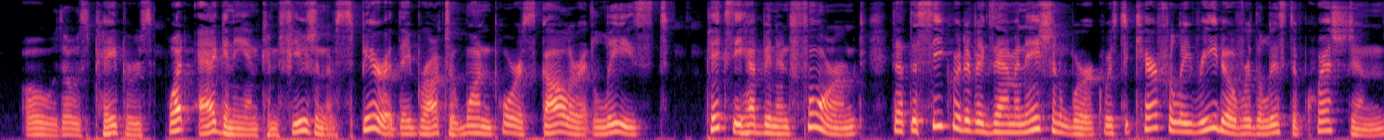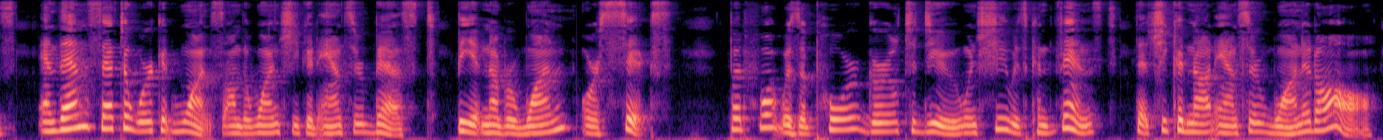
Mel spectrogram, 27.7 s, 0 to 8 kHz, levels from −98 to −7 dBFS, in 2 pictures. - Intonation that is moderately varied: No, wide, 6.0 semitones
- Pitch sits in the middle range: Yes, medium, 170 Hz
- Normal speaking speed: Yes, average, 165 wpm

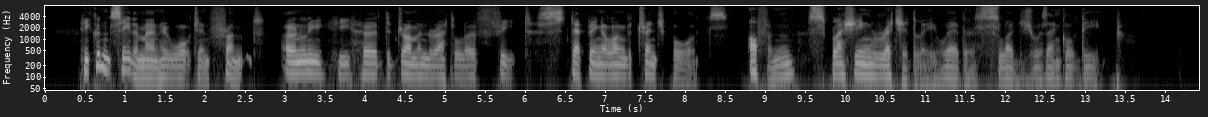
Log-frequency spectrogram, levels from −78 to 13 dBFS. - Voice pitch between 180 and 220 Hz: No, low, 105 Hz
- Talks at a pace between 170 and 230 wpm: No, slow, 135 wpm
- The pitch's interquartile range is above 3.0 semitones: Yes, average, 3.8 semitones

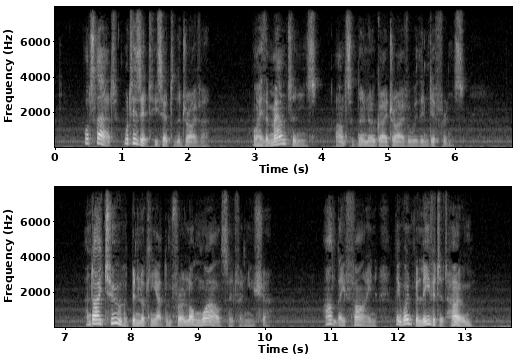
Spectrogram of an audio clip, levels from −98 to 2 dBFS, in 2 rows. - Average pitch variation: No, wide, 8.6 semitones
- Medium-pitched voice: No, low, 120 Hz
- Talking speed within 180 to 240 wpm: Yes, average, 185 wpm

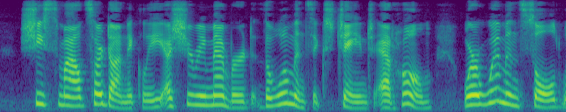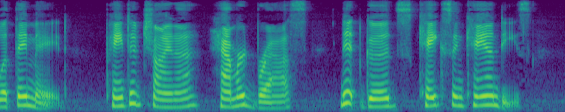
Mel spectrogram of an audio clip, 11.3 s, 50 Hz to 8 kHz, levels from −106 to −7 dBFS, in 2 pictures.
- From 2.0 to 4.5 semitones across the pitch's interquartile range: No, average, 4.9 semitones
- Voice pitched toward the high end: Yes, high, 220 Hz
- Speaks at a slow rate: No, average, 145 wpm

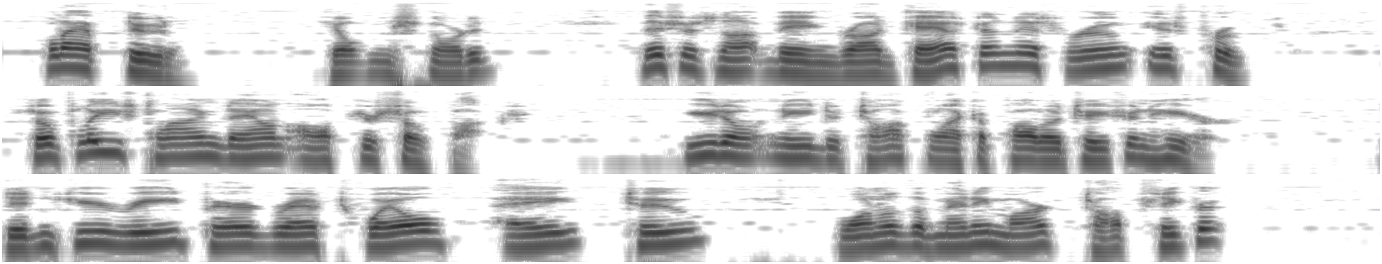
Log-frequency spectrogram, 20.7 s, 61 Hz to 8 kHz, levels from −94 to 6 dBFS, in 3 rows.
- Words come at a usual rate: No, slow, 125 wpm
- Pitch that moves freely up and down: No, average, 3.8 semitones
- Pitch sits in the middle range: Yes, medium, 155 Hz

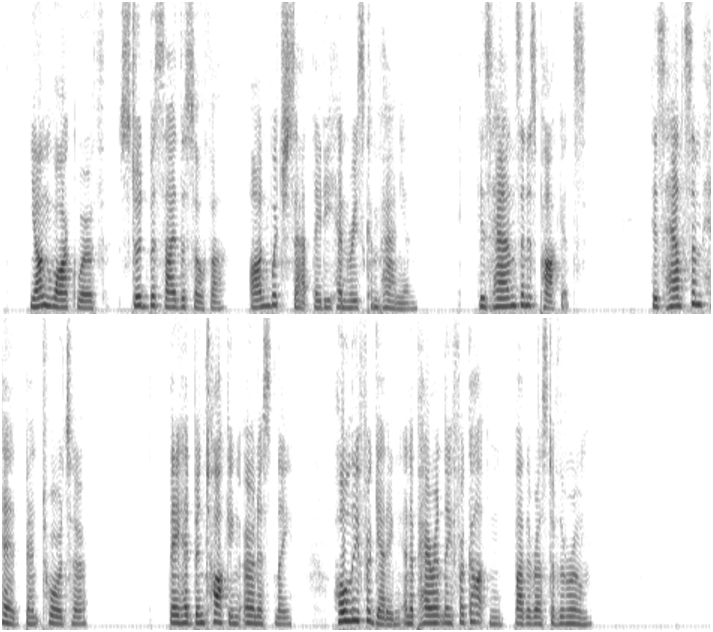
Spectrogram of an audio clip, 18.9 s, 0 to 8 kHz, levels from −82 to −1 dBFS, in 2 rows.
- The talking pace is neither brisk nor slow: No, slow, 125 wpm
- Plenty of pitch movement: No, average, 3.2 semitones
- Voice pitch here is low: No, high, 190 Hz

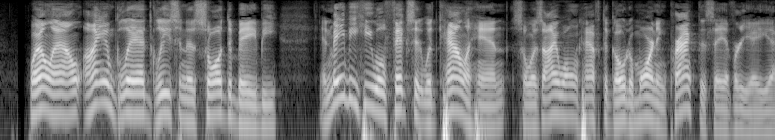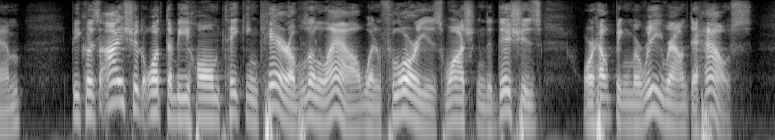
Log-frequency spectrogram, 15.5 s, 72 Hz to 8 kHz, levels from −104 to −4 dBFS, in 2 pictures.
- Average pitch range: No, wide, 6.5 semitones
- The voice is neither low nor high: Yes, medium, 150 Hz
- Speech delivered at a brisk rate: Yes, fast, 210 wpm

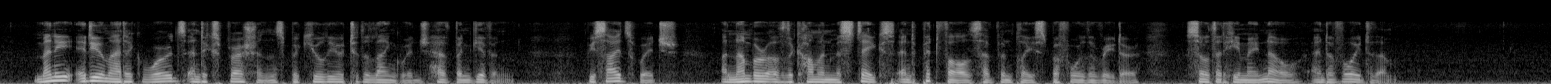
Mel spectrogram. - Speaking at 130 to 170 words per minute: Yes, average, 140 wpm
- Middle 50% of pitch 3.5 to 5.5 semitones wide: Yes, average, 3.8 semitones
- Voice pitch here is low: Yes, low, 110 Hz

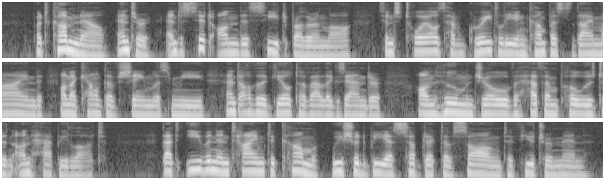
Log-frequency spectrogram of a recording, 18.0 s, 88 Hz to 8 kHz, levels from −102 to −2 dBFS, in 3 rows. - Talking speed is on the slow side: No, average, 180 wpm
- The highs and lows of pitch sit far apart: No, average, 3.2 semitones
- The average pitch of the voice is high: No, low, 135 Hz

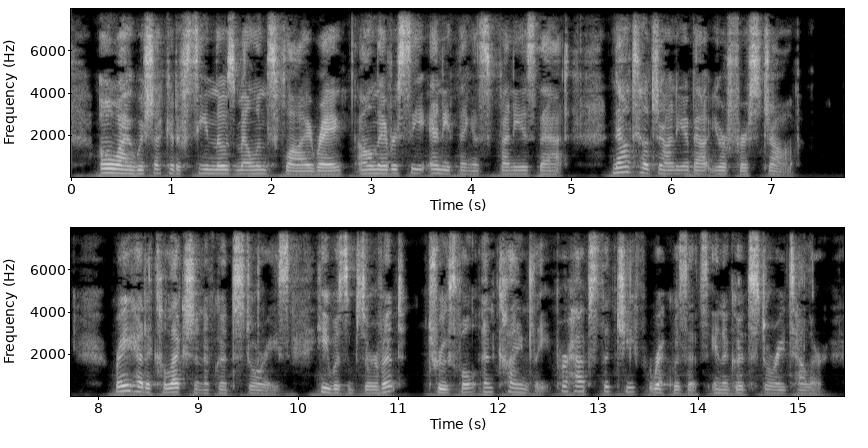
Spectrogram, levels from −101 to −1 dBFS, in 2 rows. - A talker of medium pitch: Yes, medium, 175 Hz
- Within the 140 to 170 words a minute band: No, average, 180 wpm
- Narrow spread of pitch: No, average, 3.2 semitones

